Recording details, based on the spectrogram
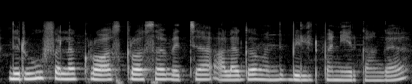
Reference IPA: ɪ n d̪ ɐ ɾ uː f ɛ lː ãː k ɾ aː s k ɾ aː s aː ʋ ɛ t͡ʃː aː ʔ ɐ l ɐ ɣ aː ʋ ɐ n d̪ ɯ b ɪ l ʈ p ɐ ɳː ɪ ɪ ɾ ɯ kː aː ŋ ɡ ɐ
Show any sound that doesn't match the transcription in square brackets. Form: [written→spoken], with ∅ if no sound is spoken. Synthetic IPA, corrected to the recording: ɪ n d̪ ɐ ɾ uː f ɛ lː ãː k ɾ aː s k ɾ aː s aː ʋ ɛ t͡ʃː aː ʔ ɐ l ɐ ɣ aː ʋ ɐ n d̪ ɯ b ɪ l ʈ p ɐ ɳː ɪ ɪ ɾ ɯ kː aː ŋ ɡ ɐ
